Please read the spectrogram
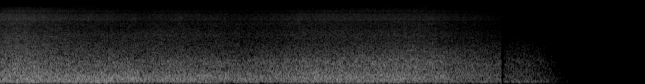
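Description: Ocean surf, waves washing in as a steady wash of noise, which cuts off sharply about five seconds in and fades to silence just after.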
